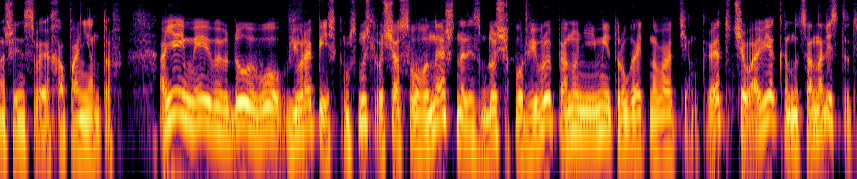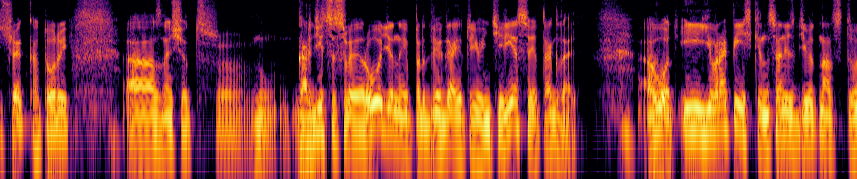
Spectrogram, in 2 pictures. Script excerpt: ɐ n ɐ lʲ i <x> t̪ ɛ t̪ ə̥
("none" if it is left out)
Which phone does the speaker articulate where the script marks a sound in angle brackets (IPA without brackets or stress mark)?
s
